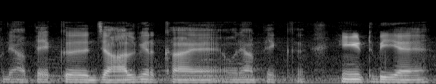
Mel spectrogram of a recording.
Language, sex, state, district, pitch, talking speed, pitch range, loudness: Hindi, male, Uttar Pradesh, Lalitpur, 110 Hz, 190 wpm, 105-110 Hz, -21 LUFS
